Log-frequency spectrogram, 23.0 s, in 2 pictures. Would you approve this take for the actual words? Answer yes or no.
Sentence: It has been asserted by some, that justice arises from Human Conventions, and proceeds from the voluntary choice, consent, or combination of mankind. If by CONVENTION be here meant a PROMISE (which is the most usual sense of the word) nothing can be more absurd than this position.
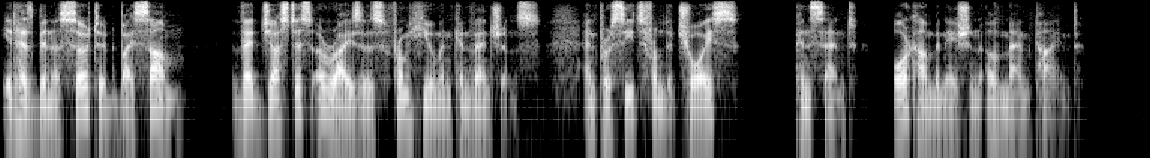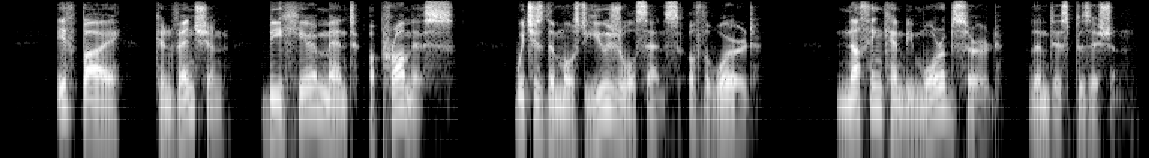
no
